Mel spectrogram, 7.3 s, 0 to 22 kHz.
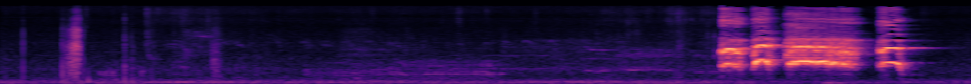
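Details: Crow of a pure Laos red junglefowl breeder from 2016, arriving after several seconds of near quiet with faint clicks: four quick connected harsh pulses, the third longest, then a pause and a short closing note.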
